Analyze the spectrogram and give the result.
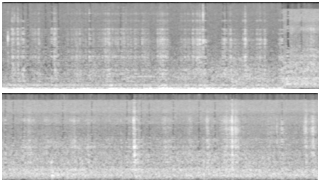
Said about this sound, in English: Just going to start with a V-chisel and outline all of the big shapes.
